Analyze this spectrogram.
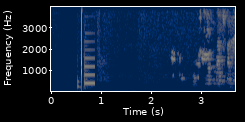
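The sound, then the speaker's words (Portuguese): A single short telephone keypad tone as the zero key is pressed during a phone call, clear and brief, followed after a pause by faint speech. “Tecle zero para saber mais informações.”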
